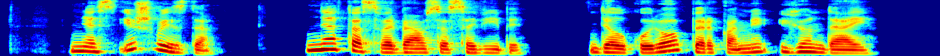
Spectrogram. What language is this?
Lithuanian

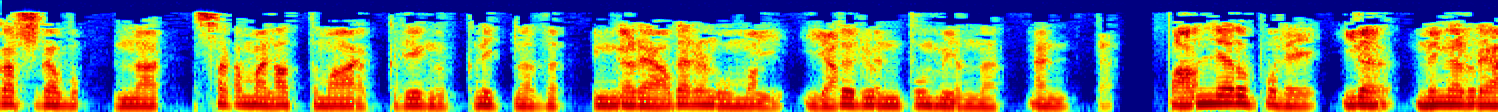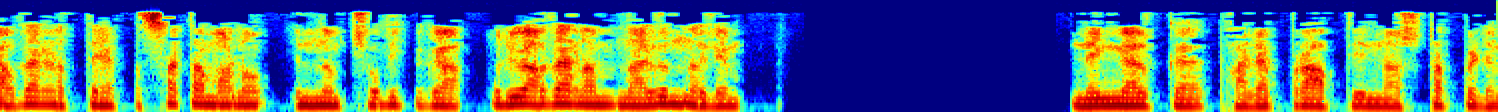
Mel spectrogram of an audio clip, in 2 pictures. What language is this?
Malayalam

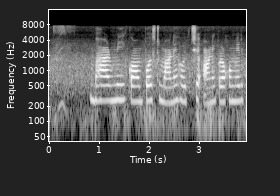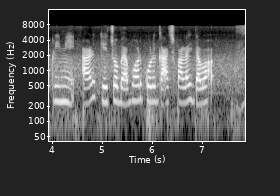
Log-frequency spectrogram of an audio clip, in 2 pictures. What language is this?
Bangla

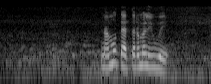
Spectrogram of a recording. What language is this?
Sinhala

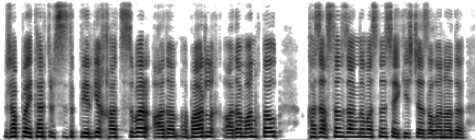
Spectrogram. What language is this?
Kazakh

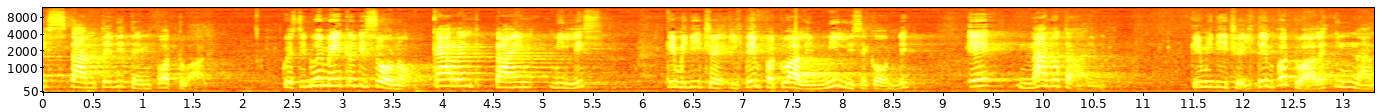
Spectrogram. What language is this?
Italian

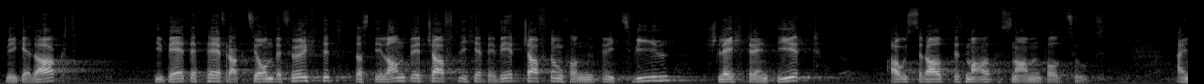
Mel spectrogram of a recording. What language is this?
Swiss German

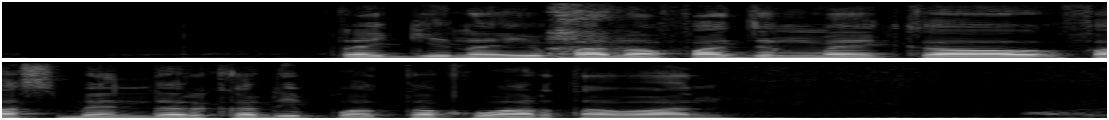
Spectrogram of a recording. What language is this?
Sundanese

